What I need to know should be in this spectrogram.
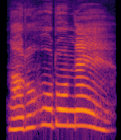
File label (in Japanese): "naruhodonee", voice, reaction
